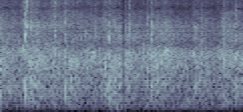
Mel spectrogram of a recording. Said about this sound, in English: Can we just give him a clap now to honour and welcome the gift of teaching?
